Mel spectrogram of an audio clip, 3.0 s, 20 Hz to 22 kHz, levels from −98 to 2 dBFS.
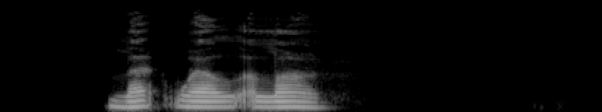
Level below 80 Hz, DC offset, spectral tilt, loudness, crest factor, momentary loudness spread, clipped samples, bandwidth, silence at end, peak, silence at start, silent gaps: -80 dBFS; under 0.1%; -8.5 dB/octave; -38 LUFS; 20 dB; 10 LU; under 0.1%; 13.5 kHz; 1.4 s; -22 dBFS; 0.55 s; none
